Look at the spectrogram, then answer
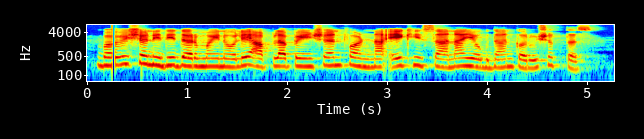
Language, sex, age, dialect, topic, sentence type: Marathi, female, 31-35, Northern Konkan, banking, statement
